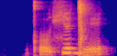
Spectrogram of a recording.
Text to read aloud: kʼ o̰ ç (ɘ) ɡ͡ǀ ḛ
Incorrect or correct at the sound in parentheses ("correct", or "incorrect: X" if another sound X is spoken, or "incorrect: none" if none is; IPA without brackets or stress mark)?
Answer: correct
